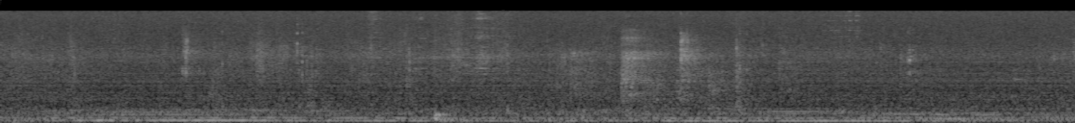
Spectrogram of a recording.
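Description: A man quietly murmurs a prayer nearby.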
